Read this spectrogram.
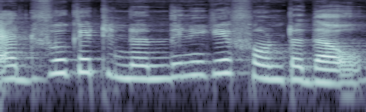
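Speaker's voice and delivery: ordinary delivery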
